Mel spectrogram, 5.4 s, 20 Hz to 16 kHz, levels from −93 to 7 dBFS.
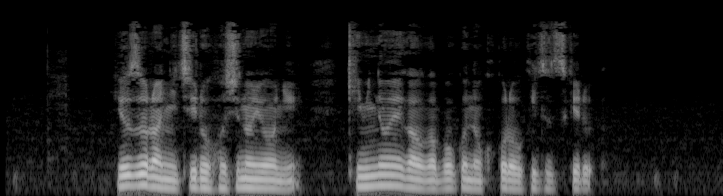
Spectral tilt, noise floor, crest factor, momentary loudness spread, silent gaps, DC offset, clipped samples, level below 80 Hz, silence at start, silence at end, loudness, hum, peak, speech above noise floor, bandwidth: -7 dB/octave; -70 dBFS; 18 dB; 13 LU; none; under 0.1%; under 0.1%; -64 dBFS; 0.9 s; 1 s; -26 LUFS; none; -10 dBFS; 45 dB; 11 kHz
